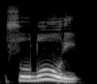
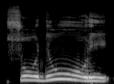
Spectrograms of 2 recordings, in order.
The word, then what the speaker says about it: صدوري: أيضا في كلمة صدوري، بعض الناس يفخم الدال فيقول صدوري، وإنما هي دال وليست ضاد، صدوري، يبقى لازم نحافظ على ترقيق الدال.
